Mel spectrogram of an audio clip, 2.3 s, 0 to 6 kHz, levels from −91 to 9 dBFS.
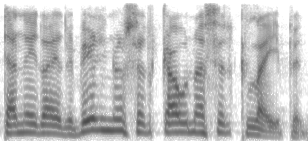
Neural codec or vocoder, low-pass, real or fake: codec, 24 kHz, 6 kbps, HILCodec; 5.4 kHz; fake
